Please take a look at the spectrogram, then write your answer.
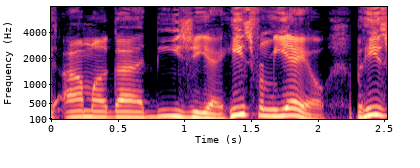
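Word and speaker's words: Amegadjie: So Kingsley Sewell-Matea, a dude from BYU, Kieran Amadilajah, that's not how to say his last name. It's really Amagadijie.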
